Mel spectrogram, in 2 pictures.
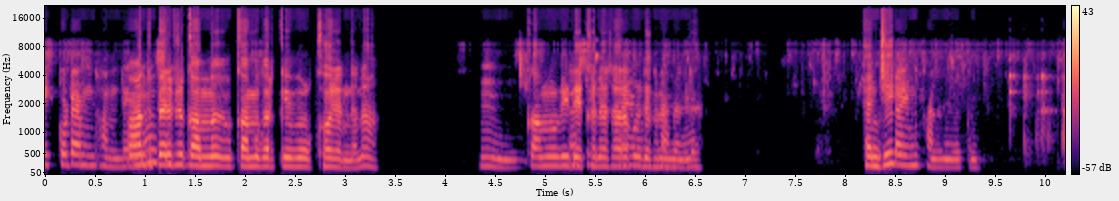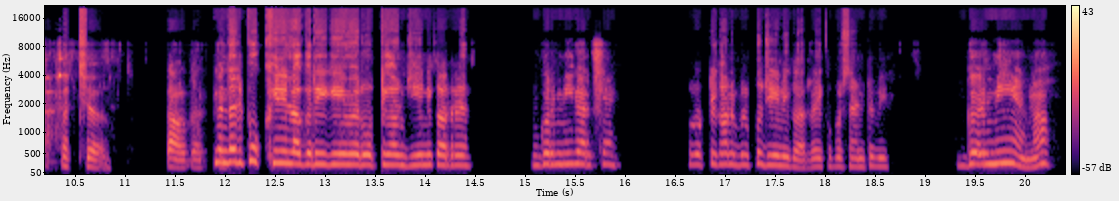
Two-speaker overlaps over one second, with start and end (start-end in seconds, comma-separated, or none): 5.3-6.5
